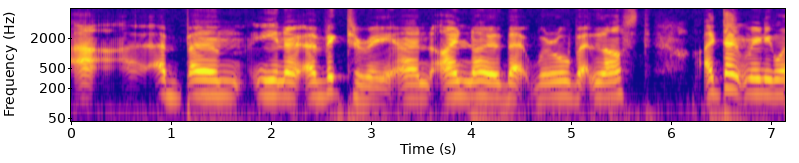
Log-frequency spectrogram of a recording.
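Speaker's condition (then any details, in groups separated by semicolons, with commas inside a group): Cerebral palsy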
